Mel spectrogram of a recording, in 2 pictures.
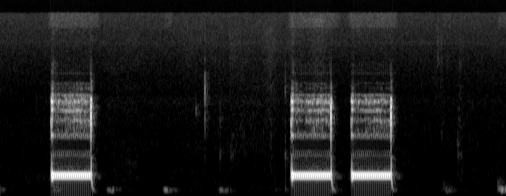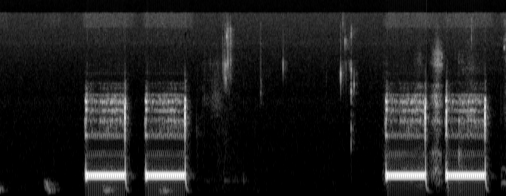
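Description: A telephone ringing tone heard down the line during a call to a Domino's pizza shop in Whitford: one short ring, then three double rings at a steady pace, clear and fairly loud, with faint clicks and rustles between them and no talking.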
